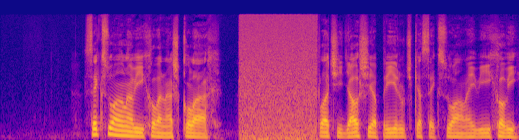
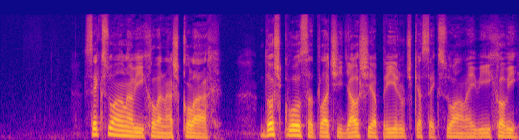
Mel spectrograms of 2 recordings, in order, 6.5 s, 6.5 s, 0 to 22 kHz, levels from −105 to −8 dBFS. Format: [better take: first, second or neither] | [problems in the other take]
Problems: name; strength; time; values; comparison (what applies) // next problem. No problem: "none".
second | audio cutting out; filled with static; at 3 s for 1 s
